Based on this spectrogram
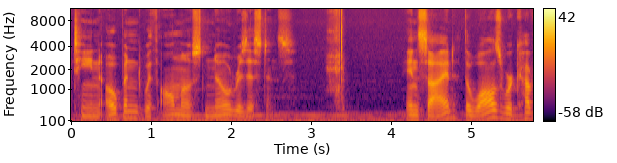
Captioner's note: sound: slow rusted hinge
